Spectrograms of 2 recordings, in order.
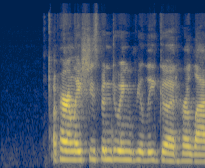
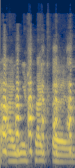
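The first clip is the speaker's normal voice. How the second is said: amused, laughing; 11 semitones higher, 6 dB louder than usual. Real, not acted. Joking about copying Magda's accent.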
